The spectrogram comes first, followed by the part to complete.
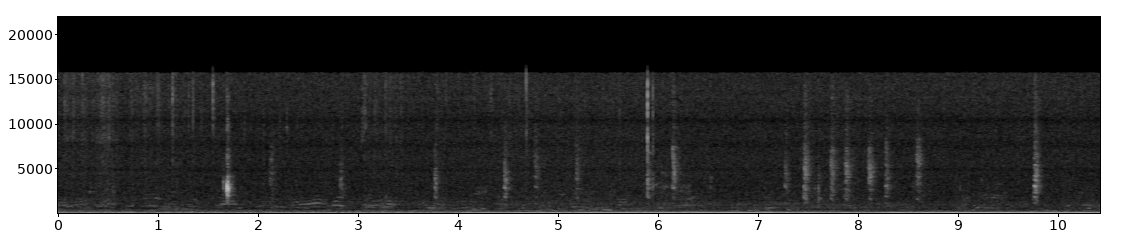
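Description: A steady low hum that grows louder about four seconds in, with faint voices and scattered light clicks over it.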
